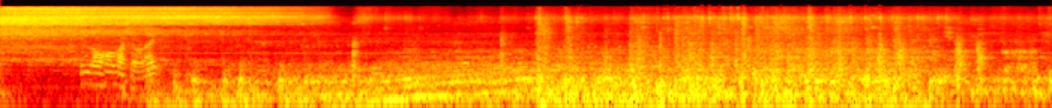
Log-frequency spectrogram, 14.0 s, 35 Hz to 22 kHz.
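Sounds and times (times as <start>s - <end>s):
streetcar motor and wheels rumbling: 0.0s - 14.0s
wheels clicking over rail joints: 6.5s - 14.0s.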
